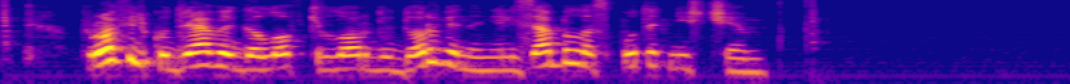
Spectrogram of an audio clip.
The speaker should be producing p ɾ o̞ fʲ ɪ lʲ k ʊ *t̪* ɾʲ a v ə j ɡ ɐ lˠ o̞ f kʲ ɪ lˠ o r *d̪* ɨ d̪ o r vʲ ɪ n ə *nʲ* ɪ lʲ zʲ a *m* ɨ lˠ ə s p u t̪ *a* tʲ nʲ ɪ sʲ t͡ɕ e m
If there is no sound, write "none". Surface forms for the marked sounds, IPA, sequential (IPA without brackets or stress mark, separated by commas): d̪, d̪, nʲ, b, ə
